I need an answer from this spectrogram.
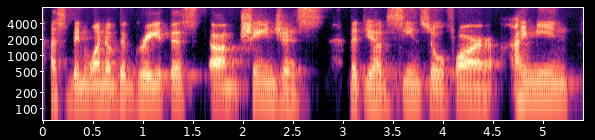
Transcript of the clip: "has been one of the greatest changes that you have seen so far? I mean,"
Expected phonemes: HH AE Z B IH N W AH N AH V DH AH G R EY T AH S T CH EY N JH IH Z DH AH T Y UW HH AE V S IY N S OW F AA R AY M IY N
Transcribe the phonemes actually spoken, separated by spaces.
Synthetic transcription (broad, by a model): HH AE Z B IH N W AH N AH V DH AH G R EY T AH S T CH EY N JH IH S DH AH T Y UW HH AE V S IY N S OW F AA R AY M IY N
